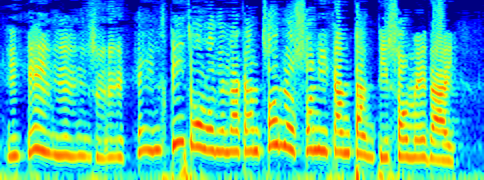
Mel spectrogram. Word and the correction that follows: Someday: Innanzitutto, sindachessa, Someday. – E appunto, io, ecco, lei mi sottolinea la perfetta pronuncia, io Somedai.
